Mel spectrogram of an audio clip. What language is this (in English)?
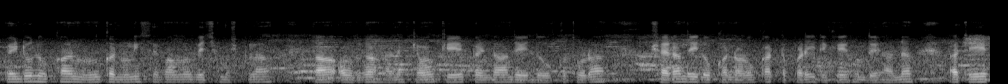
Punjabi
